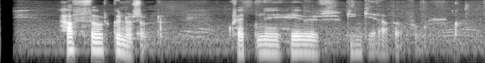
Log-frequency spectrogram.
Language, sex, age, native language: Icelandic, male, 30-39, Icelandic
